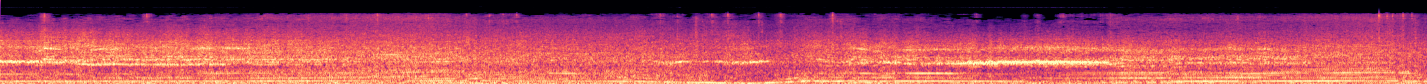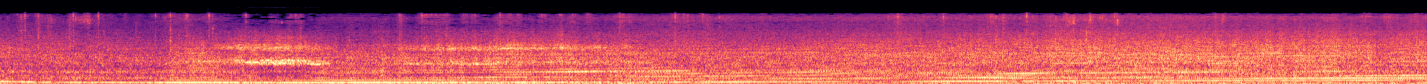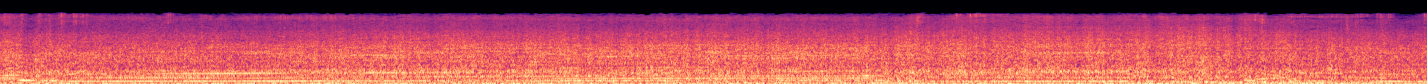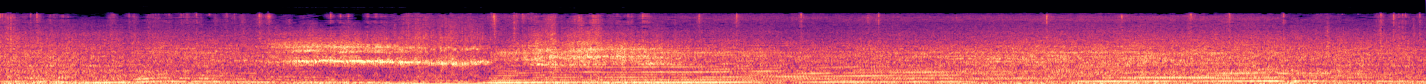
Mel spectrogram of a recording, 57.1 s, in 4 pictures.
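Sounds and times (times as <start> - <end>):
car engine at high revs: 0.0 - 57.0
tyre squeal: 45.4 - 49.8.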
